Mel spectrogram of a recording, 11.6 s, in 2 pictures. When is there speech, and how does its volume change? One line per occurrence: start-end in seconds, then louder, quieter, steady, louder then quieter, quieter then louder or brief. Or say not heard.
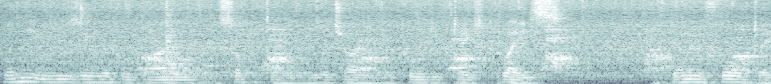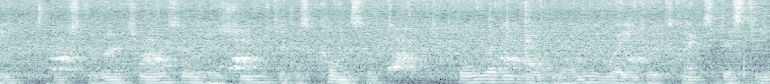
0.0-11.5 steady.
